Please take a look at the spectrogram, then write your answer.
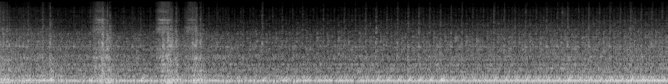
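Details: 1947 Chrysler Royal old straight engine, junkyard car restarted after sitting: catches and settles into a steady, even low idle with no knocks or misses; sounds healthy, normal idle.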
